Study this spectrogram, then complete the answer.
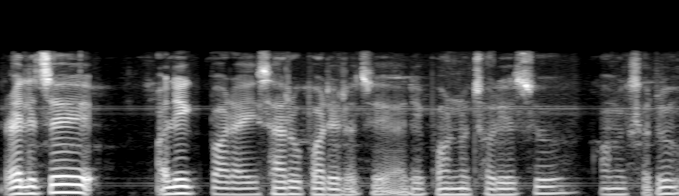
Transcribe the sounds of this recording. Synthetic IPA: ʌ̰jlet͡sʌĩ | ʌ̰lik̚pʌɽajsaɾopʌɾeɾʌ̰t͡sʌ̰ḭ̃ʌ̰jlepʌrnut͡sʰoɾjot͡sʰukʌmiksʌɾu

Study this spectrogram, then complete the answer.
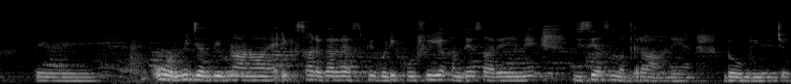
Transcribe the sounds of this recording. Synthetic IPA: t̪eː | oːɾʋiːd͡ʒəld̪iːbənaːɽ̃aːɛːʔɪksaːɽeːkəɾːɛːspiːbəɽiːkʰʊʃoːiɛːkʰənd̪eːɛːsaːɾeenẽː | d͡ʒɪsẽːəsmət̪ːəɾaːneːɛː | ɖoːɡɾiːdɪt͡ʃ

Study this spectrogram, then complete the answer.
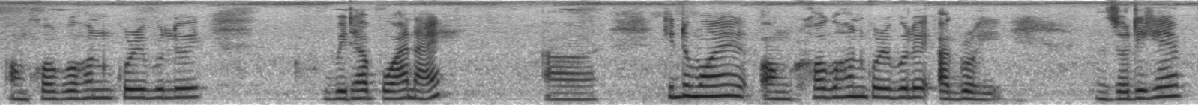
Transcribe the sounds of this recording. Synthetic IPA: ɔŋxɔɡɹɔɦɔnkoɹibɔloj | xubidʱapʊwanaj | kintumojɔŋxɔɡɔɦɔnkoɹibɔlojʔaɡɹoɦi | zodiɦɛ

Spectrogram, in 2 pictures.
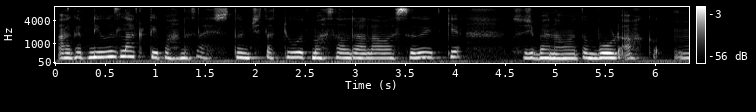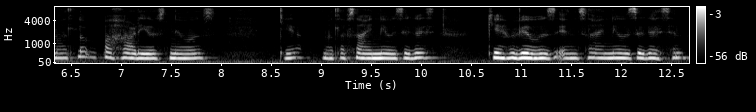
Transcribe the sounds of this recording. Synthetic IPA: ɐɡɐɾniwzlakʈipɐɦnɐsɐst̪ɨmt͡ʃʰi̥t̪ɐt̪ʲuːt̪ʰmɐsaːlɾaːlaʋasɨit̪ʰki | sut͡ʃʰbɐnaːʋat̪ɨmbuːɖɐkmɐt̪lɐb̚pɐɦaːɽjosniwz | ki | mɐt̪lɐbsaːjniwziɡɐsʲ | kiʋiɣɨzinsaːjniwziɡɐsʲin

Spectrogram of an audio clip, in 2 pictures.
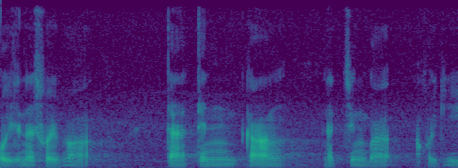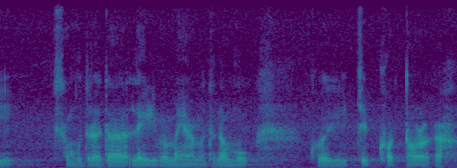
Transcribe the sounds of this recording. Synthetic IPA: ojzinɐsojbɐ | tatinkaŋnɐt̚t͡ʃiŋbɐː | kʰojɡḭ | sɐmud̪ɾadɐlɐjɾibɐmɐjamɐdunɐmuk̚ | kʰːojɡit͡ʃip̚kʰotːawɾɐka

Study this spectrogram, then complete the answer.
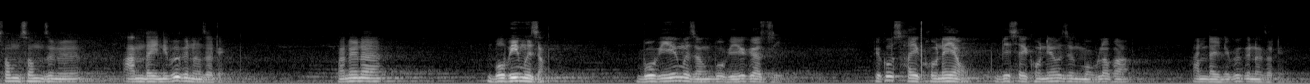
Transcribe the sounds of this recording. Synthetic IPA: sɔmsɔmzɯŋɯ | andajnibɯɡɯnazadɯŋ | manɯna | bɔbimɯzaŋ | bɔbiɯmɯzaŋbɔbiɯɡazi | bekʰɔsajkʰɔnajaw | bisajkʰɔnajawzɯŋmɔblabaː | ndajnɯbɯɡɯnazadɯŋ

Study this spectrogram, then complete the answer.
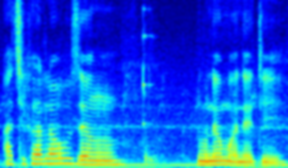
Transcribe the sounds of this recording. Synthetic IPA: a̰tʰikʰalawzɯŋ | nunəmənɯdi

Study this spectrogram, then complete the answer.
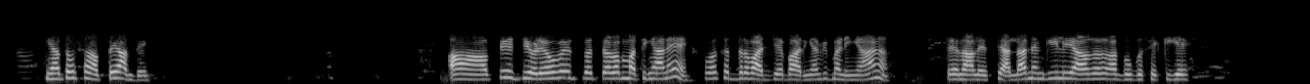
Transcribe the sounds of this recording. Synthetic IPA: ɪjãːt̪oːsəb̚t̪eːãːnd̪eː | ãːpeːd͡ʒeːoɽeːoːeːət͡ʃəloːmət̪ɪjãːnẽːoːkəd̪əɾʋaːd͡ʒeːbaːɾɪjãːʋiːbəɳiːjãːɦən | t̪eːnaːleːsɪjaːlãːnəŋɡiːləːaːɡəɡuːɡəsekiɡeː

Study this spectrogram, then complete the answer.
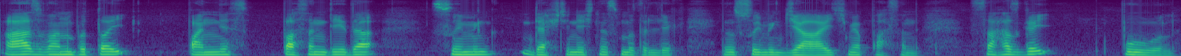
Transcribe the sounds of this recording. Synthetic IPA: aːzʋɐnbɨt̪ɔj | pɐnʲːis | pɐsɐnd̪iːd̪a | sumiŋɡ | ɖɛsʈineʃɐnɐsmʊt̪ɐlːikʰed̪ɐnsumʲiŋk̚d͡ʒaːjt͡ʃʰmʲepɐsɐnd̪sɐɦɐsɡɐj | puːl

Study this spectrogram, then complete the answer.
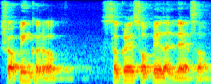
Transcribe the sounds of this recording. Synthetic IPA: ɕɔpiŋɡkəɾəp̚ | səɡɭẽsɔpẽd͡zalːeəsa

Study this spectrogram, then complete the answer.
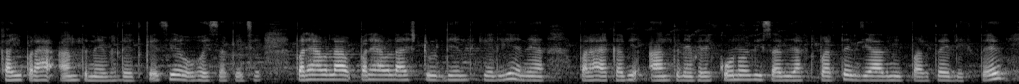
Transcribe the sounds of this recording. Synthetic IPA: kəɦipəɾaʔə̰̃nt̪nɛjbʱelɛt̪ʰkɛseoɦojsəkɛt͡ʃʰɛ | pəɾablapəɾjabalasʈuɖeɳʈkelijena | pəɾaekəbʱiənt̪nɛbʱelɛkonobʱisəbd͡ʒakʈpəɾt̪ɛnd͡ʒead̪mipəɾt̪əlikʰt̪ə

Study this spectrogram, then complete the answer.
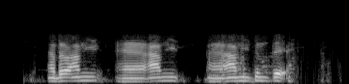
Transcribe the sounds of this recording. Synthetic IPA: ɛdɔamiɦami | ɦamit̪umt̪ɛ

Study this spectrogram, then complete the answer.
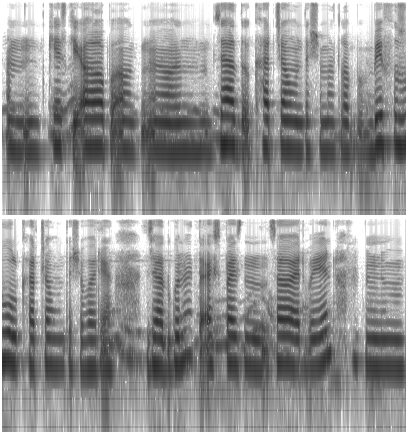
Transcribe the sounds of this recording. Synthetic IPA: keskḭʔaːb | zʲaːd̪kʰɐɾt͡ʃaɦũnd̪ɐt͡ʃʰimɐt̪lɐbːefʊzuːlkʰɐɾt͡ʃaːũnt̪ɐʃʰiʋɐɾja̰ːzʲjaːd̪ɡʊnaːt̪ɐ̰ʔɐkspɐzzaːɾʋɐːn

